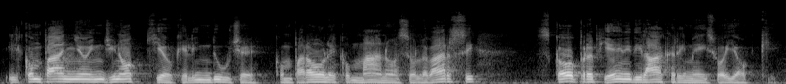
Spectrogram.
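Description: A man giving a dramatic poetry recitation in measured, declamatory phrases. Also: lowish voice, a little mellow.

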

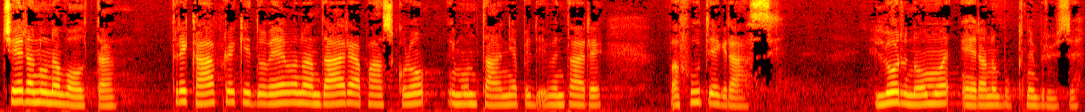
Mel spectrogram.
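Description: A woman reading a children's fairy tale aloud in a lively, expressive storyteller manner. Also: medium pitch, measured pace. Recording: long hall reverb.

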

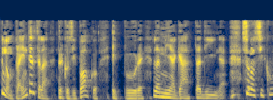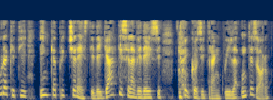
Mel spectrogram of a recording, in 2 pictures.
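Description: A chatty, well-meaning young girl talks eagerly in a raised, lively voice, as a man puts her on. Her pitch bounces up and down as she chatters on. The storybook reading comes through a dull, muffled radio recording. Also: unhurried, slightly rough, exaggerated voice.

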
